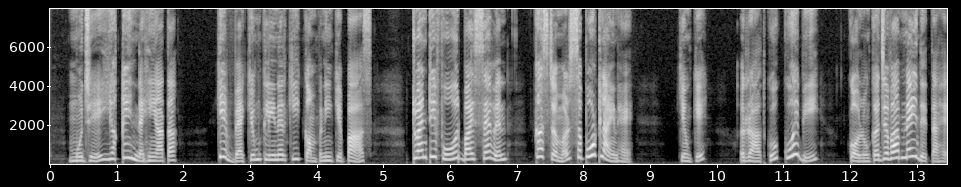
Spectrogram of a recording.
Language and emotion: Urdu, surprised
